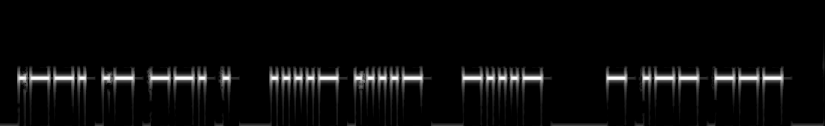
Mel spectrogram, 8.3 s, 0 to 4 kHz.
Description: Morse code, heard as a keyed tone, about 20 wpm, 750 Hz. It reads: PAGE 44 <BT> TWO
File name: Morse / 20WPM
